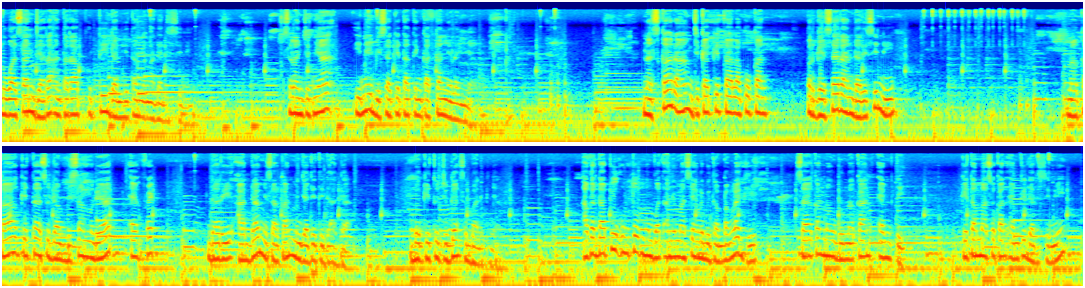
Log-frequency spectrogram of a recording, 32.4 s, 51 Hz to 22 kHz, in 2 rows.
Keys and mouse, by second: 0.1 click, 3.2 click, 5.6-8.5 drag, 10.0 click, 10.9 click, 14.0 click, 14.2 click, 14.7 click, 15.4 click, 19.3-24.7 drag, 31.9-32.4 drag.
